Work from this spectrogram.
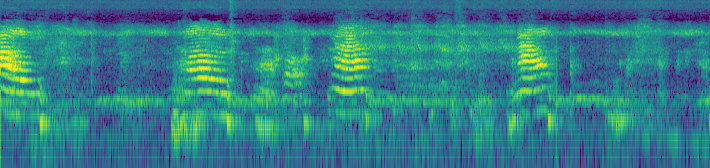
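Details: Cat calling with repeated meows: a short one at the start, then three long wavering meows roughly two seconds apart, set against a faint background hiss.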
